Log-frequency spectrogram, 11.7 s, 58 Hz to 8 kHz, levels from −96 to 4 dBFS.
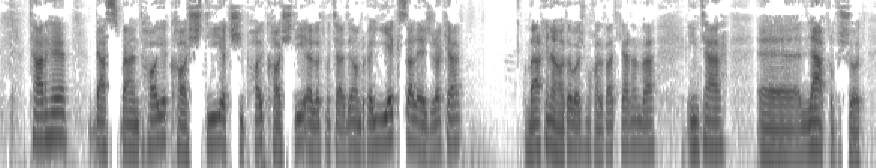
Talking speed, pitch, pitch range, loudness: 125 wpm, 110 Hz, 105-120 Hz, -30 LUFS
